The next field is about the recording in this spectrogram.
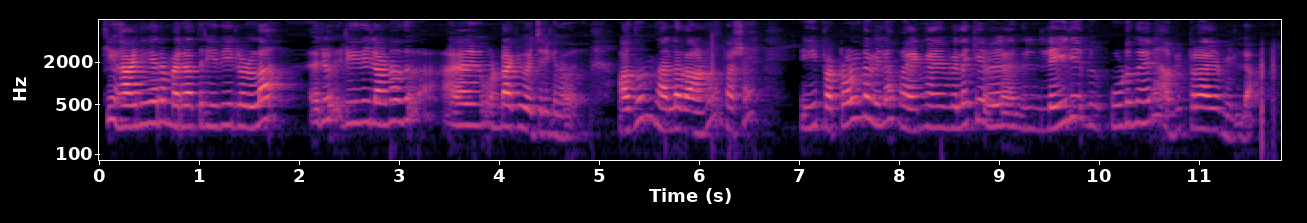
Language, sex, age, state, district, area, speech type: Malayalam, male, 45-60, Kerala, Kottayam, rural, spontaneous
